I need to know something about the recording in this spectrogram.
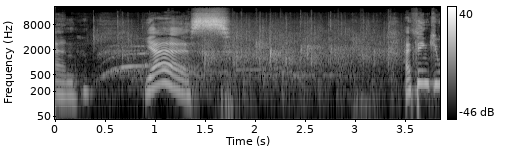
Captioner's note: applause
